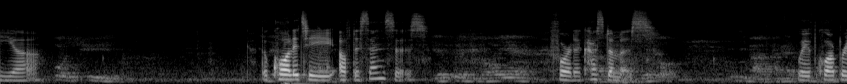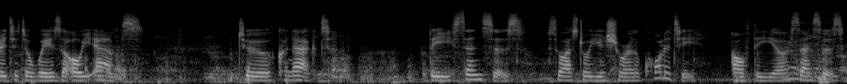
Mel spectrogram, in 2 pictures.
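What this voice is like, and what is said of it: Taiwanese-accented English. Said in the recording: “my Taiwan accent”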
